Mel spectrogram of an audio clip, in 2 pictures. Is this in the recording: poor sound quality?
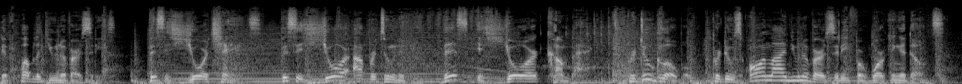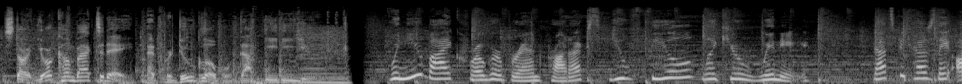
no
